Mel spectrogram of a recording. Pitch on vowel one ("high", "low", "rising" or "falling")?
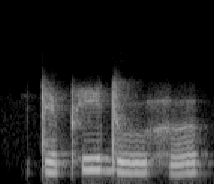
low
